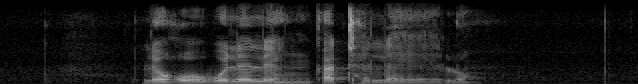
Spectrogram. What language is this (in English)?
Northern Sotho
